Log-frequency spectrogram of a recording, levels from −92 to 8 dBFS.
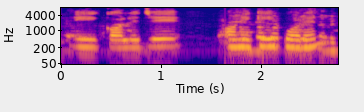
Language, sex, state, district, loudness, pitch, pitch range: Bengali, female, West Bengal, North 24 Parganas, -15 LUFS, 220 Hz, 215-275 Hz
